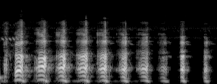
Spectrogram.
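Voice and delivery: staccato ha-ha cackle; hammed-up scoffing laughter; mocking laugh. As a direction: laugh off the ghosts in separate bursts. Mocks the idea of ghosts.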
